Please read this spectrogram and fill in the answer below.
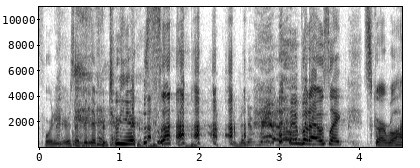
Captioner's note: laughing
